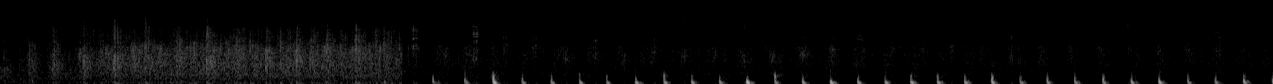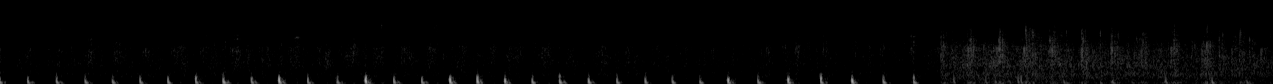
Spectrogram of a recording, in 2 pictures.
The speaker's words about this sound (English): Because I want to say that all of us in this congregation not only stand with you, we also stand for you now, and we applaud you and we thank you.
